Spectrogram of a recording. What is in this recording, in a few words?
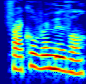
"Freckle removal", English; freckles-in-english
